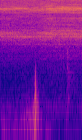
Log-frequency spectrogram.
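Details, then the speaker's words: Simplex pump under restoration, run on regulated compressed air: a constant sharp hiss over a faint low rumble. Much air is escaping near the blow-down valve and a hiss comes from inside; the owner suspects an internal valve and plans a water test. Cause unconfirmed. "so I've got the air on now you can hear it I can feel the air coming out of there quite a lot there's quite a bit escap in there so that's really bad"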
